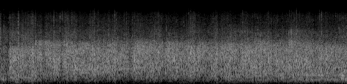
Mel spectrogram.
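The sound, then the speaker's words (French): A crowd claps steadily for a person who answered a question correctly, a dense crackling wash of many hands that stays loud and even throughout, with no pauses or swells and no voices standing out. “Bravo, voilà, on l'applaudissait.”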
